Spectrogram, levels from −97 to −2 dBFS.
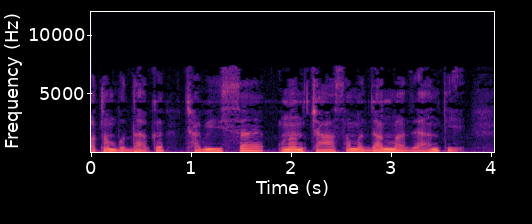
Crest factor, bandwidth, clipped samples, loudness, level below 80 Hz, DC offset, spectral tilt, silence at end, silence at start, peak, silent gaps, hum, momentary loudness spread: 14 dB; 7.4 kHz; under 0.1%; -37 LUFS; -68 dBFS; under 0.1%; -7 dB/octave; 0.3 s; 0 s; -22 dBFS; none; none; 8 LU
